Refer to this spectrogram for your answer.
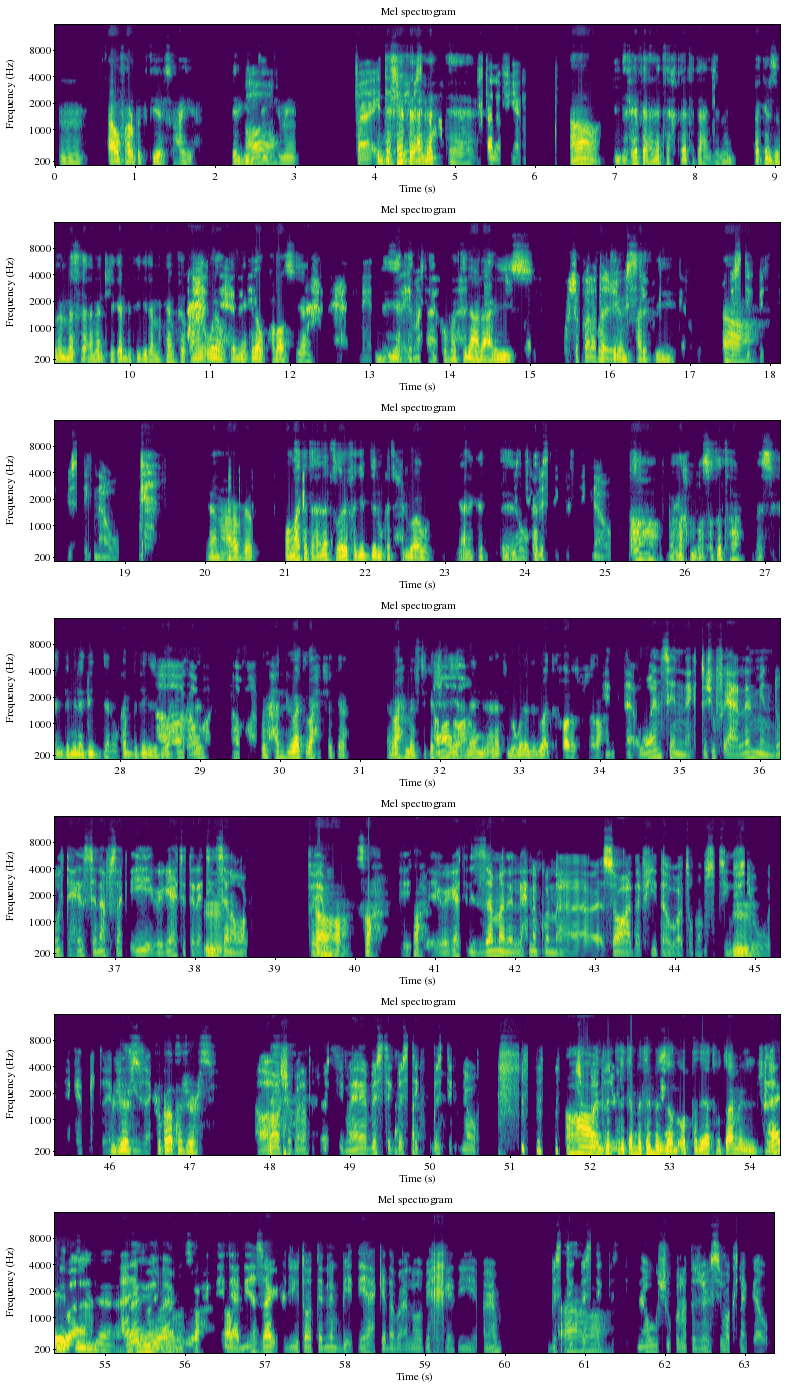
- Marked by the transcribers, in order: distorted speech; tapping; laugh; laugh; in English: "once"; giggle; laugh; unintelligible speech
- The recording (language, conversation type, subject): Arabic, unstructured, هل إعلانات التلفزيون بتستخدم خداع عشان تجذب المشاهدين؟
